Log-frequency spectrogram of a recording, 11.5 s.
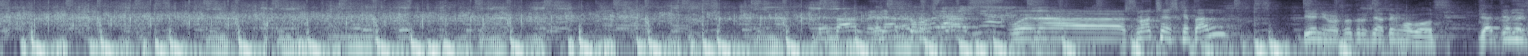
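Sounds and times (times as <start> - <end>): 
audience applause: 0.0 - 7.5
speech: 6.6 - 11.4.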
